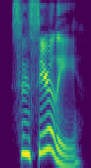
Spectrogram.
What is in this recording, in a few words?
"SINCERELY", english; 3000 words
